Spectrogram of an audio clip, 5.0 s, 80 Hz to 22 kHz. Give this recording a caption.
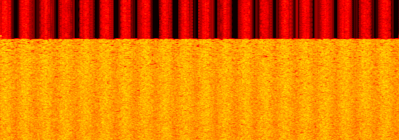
andrea bonin03
bruit blanc avec trémolo
typlogie: impulsion complexe
morphologie:
son seul complexe
grain, frémissant
allure mécanique, ordre
attaque abrupte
